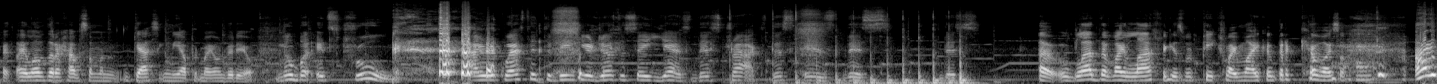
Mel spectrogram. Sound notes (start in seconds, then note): 3.9 laughter; 7.7 aggressive tapping intensifies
